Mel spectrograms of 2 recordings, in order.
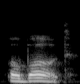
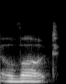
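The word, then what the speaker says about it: Oboth: And one is the Old Testament place name Obot. That's O-B-O-T-H. It's a place name, and it's also a term for underworld spirits, the Ovot.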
